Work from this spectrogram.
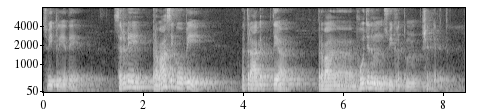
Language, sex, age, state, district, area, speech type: Sanskrit, male, 18-30, Karnataka, Uttara Kannada, rural, spontaneous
